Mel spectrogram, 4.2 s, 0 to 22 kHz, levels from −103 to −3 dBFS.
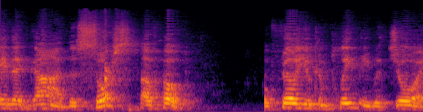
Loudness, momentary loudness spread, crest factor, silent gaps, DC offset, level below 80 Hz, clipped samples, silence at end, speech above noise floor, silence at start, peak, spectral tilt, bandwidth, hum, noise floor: -29 LUFS; 9 LU; 18 dB; none; under 0.1%; -72 dBFS; under 0.1%; 0 s; 49 dB; 0 s; -12 dBFS; -5.5 dB/octave; 12.5 kHz; none; -77 dBFS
